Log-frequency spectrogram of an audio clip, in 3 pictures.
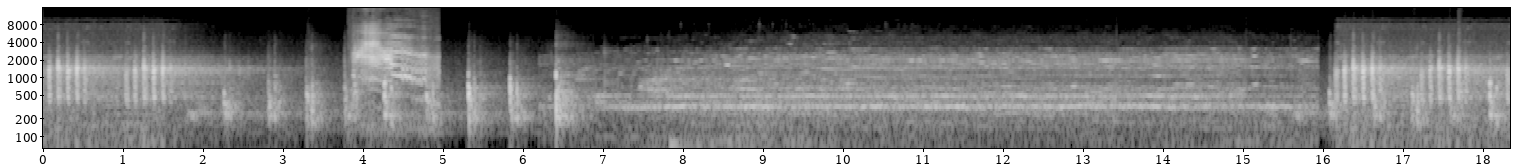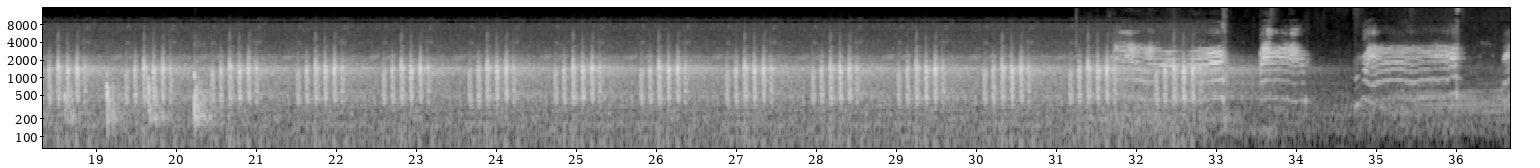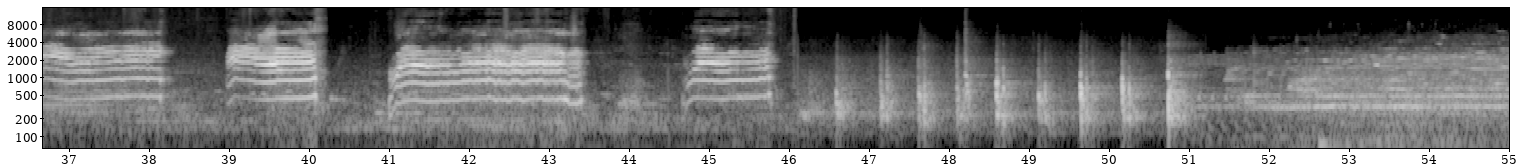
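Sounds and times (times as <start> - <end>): cat meowing: 3.9 - 5.0, 31.6 - 34.2, 34.8 - 38.3, 39.0 - 40.2, 41.0 - 43.5, 44.7 - 45.9.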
